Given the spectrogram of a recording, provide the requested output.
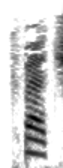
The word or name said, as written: kvetch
